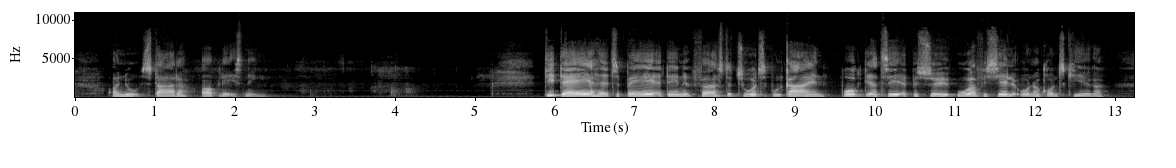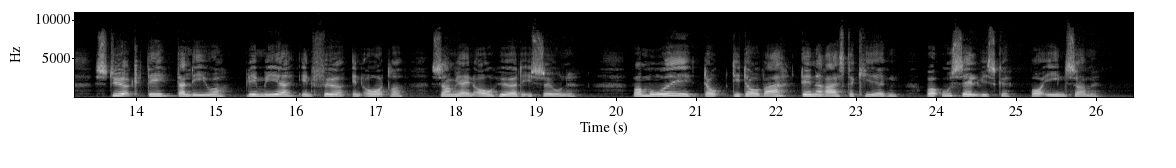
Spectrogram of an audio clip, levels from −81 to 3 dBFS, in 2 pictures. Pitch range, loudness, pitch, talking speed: 160-200 Hz, -21 LUFS, 180 Hz, 120 wpm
